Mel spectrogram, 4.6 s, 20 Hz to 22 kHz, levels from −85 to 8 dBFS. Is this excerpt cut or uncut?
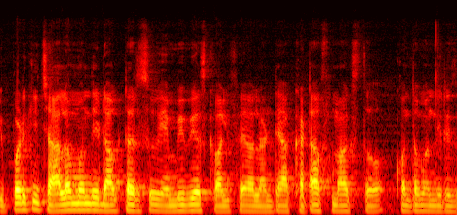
uncut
